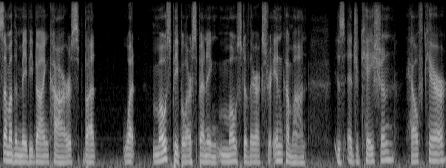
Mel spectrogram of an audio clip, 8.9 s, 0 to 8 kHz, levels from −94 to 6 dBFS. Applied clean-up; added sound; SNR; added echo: none; none; none; none.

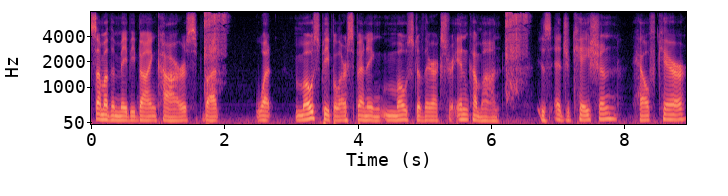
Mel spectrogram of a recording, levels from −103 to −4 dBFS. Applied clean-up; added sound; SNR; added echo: none; Liquid; 12 dB; none.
